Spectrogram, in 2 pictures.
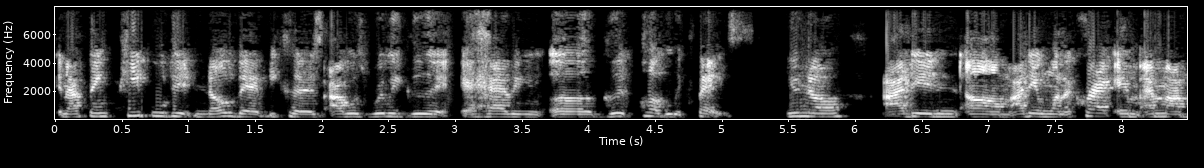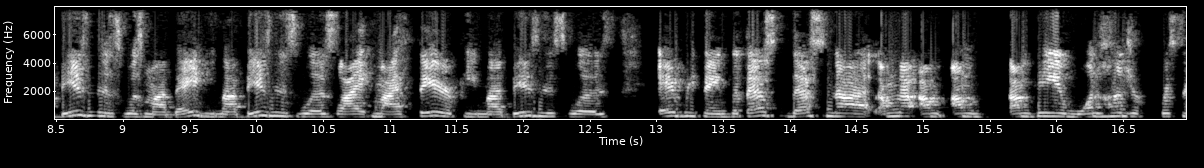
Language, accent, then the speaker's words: English; St. Louis, Missouri, United States; moved away; also born or lived in the South; growing up in St. Louis, I went to 13 different schools.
